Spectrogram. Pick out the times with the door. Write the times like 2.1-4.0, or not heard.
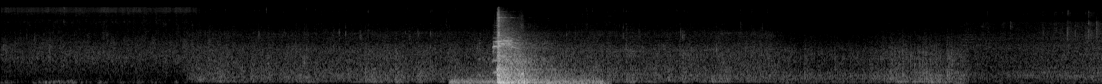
5.0-5.8.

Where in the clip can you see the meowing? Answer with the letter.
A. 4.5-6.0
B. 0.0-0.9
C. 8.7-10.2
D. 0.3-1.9
A.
